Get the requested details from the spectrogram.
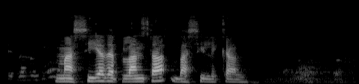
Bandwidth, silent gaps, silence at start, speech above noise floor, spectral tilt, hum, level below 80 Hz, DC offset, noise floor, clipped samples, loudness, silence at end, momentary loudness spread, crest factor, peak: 11 kHz; none; 0.2 s; 32 dB; -4.5 dB/octave; none; -76 dBFS; under 0.1%; -60 dBFS; under 0.1%; -28 LUFS; 1.15 s; 12 LU; 22 dB; -10 dBFS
